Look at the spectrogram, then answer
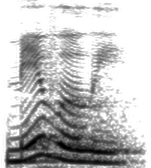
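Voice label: Komi sentences, female; ме вӧлі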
